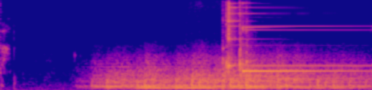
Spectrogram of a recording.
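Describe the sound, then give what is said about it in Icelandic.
A timpani roll swells into a low, sustained rumble, and a bright metallic strike rings out over it and lingers to the end. No one speaks. “Það eru pákur og prumparar með rétt stig.”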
